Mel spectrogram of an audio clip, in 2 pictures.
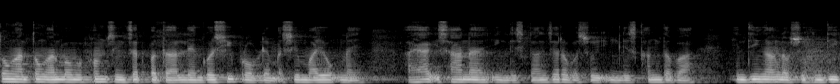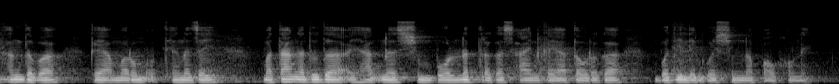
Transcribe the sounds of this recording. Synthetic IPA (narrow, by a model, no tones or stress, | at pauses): toŋantoŋanmɐmɐpʰɐmziŋzɐt̚pɐdɐleŋɡwasiŋpɾoblemʔɐ̰simajok̚naj | ɐjɦak̚isanɐiŋɡlisŋaŋzɐɾɐbɐsuḭŋɡliskʰɐŋdɐbɐ | hindiŋaŋlɐbɐsuɦindikʰaŋdɐbɐ | kɐjamɐɾomɐ̰tʰeŋnɐzaj | mɐtaŋɐdudɐɐ̰jɦak̚nɐsimbolnɐtɾɐɡɐsajnkɐjatawɾɐɡɐbodileŋɡwasiŋnɐpawpʰawnaj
